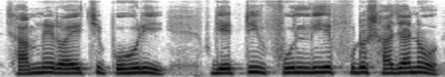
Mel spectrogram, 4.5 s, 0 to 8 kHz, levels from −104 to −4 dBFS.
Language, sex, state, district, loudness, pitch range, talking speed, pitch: Bengali, male, West Bengal, Cooch Behar, -13 LUFS, 165-185 Hz, 105 wpm, 175 Hz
